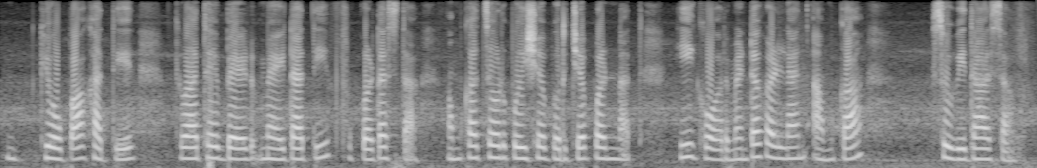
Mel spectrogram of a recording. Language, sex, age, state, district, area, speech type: Goan Konkani, female, 30-45, Goa, Salcete, urban, spontaneous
